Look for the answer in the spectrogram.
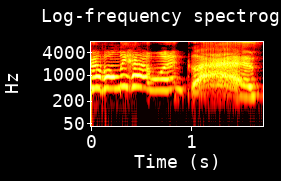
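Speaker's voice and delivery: high, crying protest; man pleading with cops, high and teary; whiny protest. Retold or imitated. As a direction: whine it near tears. Boyfriend defending to cops.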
